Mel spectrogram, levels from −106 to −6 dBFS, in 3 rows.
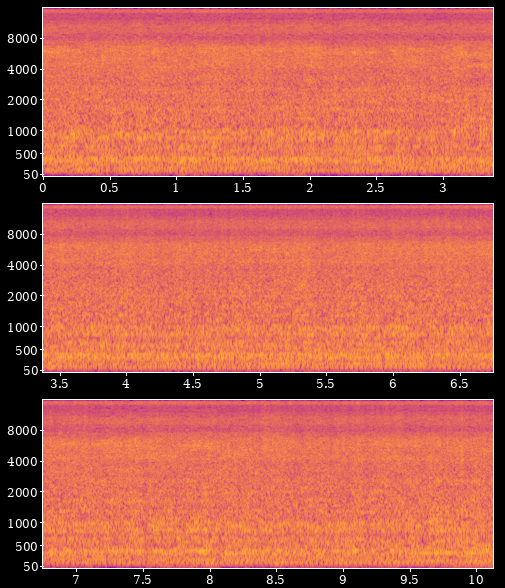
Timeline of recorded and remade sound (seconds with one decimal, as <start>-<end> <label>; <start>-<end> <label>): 0.0-3.5 remade; 3.5-7.1 recorded; 7.1-8.5 remade; 8.5-9.4 recorded; 9.4-10.1 remade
